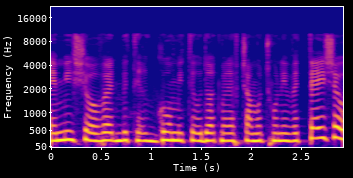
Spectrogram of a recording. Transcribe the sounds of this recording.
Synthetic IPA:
miʃeove̞d̪betiʁɡumːit̪eudo̞tmeeleft͡ʃamo̞ːt̪ʃmonimvet̪e̞jʃa

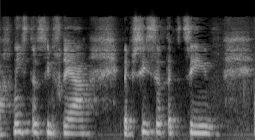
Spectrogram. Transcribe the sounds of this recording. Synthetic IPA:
aχnist̪asifʁialepsisat̪akt͡siv

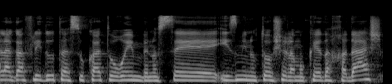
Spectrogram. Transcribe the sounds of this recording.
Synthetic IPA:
laɡaflidutaːsukato̞ʁimbe̞no̞se̞izminuto̞ʃe̞lamoke̞daχadaʃ

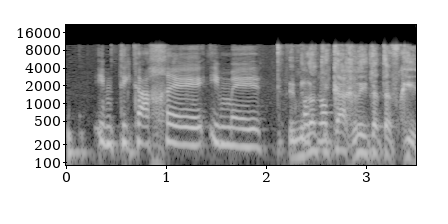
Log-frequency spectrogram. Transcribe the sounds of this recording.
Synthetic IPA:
imt̪ikaχeimeimlot̪ikaχlit̪ɐt̪ɐfki

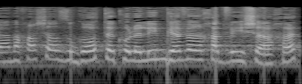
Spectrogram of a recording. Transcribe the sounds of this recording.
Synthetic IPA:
eanaχaʃeazuɡo̞t̪ko̞lelimɡeveʁeχad̪veiʃaχat

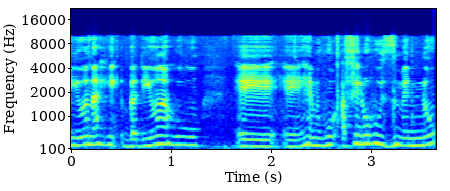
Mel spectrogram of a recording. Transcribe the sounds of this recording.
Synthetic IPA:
ijunaibad̪ijunaɦu | ehemɦuʔafiluɦuzmanu

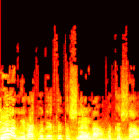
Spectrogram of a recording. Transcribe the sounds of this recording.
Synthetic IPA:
loaniʁakmod̪ekt̪et̪aʃeːlavakaʃa

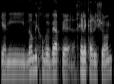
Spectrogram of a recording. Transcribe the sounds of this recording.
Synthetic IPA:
ianilo̞meχoveveapeaχe̞lekaʁiʃo̞n

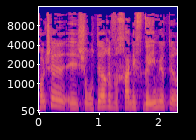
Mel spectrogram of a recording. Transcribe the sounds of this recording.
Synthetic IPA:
o̞lʃeʃeʁuteaʁe̞vaχanifɡaimjo̞te̞

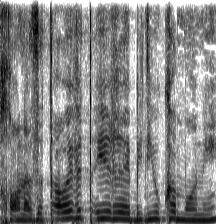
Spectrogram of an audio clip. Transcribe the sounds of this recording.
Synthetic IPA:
χo̞nazatao̞evetːaiʁbidjukamo̞ni

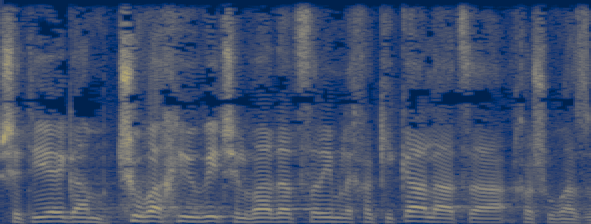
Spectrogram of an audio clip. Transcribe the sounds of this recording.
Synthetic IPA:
ʃet̪ijeɡamt͡ʃuvaχijuvit̪ʃelvaːd̪at͡saɾimleχakikaleat͡saaχaʃuvazo

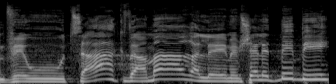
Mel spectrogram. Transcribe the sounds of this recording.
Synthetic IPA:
veut͡saʔakveamaʁaleme̞mʃelet̪̚bibi

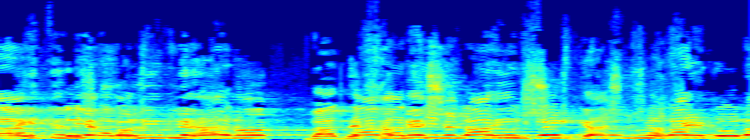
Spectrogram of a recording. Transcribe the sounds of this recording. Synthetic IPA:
ait̪emjeχolimlehanot̪leχameʃatmaimʃeiʁɡaʃnuaem

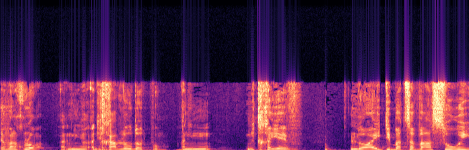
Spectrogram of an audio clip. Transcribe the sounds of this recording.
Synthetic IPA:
avanaχnulo̞nia̰niχajavleod̪o̞t̚po̞ani | mit̪χaje̞v | lo̞aitibat͡savaːsuʁi

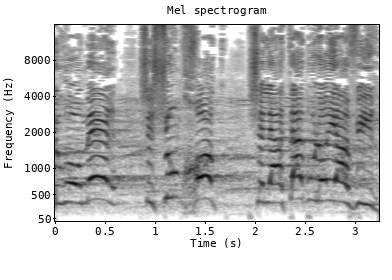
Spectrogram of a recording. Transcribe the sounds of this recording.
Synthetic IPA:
huomeʁ | ʃeʃumχo̞k | ʃeleatavulo̞jaːviʁ

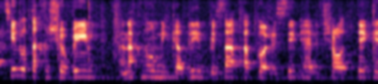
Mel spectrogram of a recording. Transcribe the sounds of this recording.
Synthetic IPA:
t͡sinut̪aχaʃuvim | ʔa̰naχnumikablimbesadχako̞lʕesʁimʔelefʃaʕot̪ːeke

